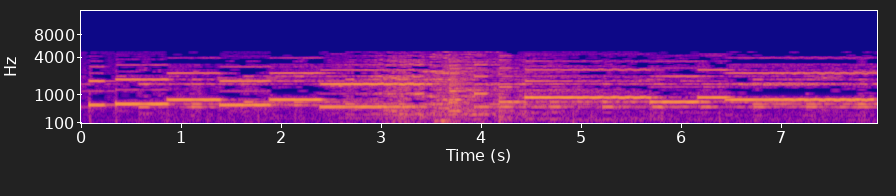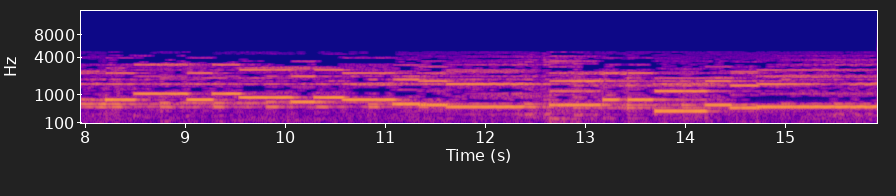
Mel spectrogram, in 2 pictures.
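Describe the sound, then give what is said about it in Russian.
Interval signal melody of a Swedish international radio station's old call sign, a bright, chiming tune of repeated stepped notes playing loudly and continuously on its own, with a thin, band-limited radio sound. “Радио Швеции начинает свой последний эфир старыми позывными голосом Ульфа Цедениуса”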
